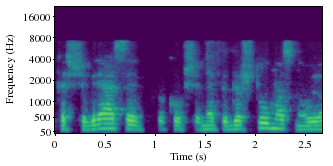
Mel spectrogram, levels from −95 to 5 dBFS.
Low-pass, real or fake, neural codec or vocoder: 7.2 kHz; real; none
